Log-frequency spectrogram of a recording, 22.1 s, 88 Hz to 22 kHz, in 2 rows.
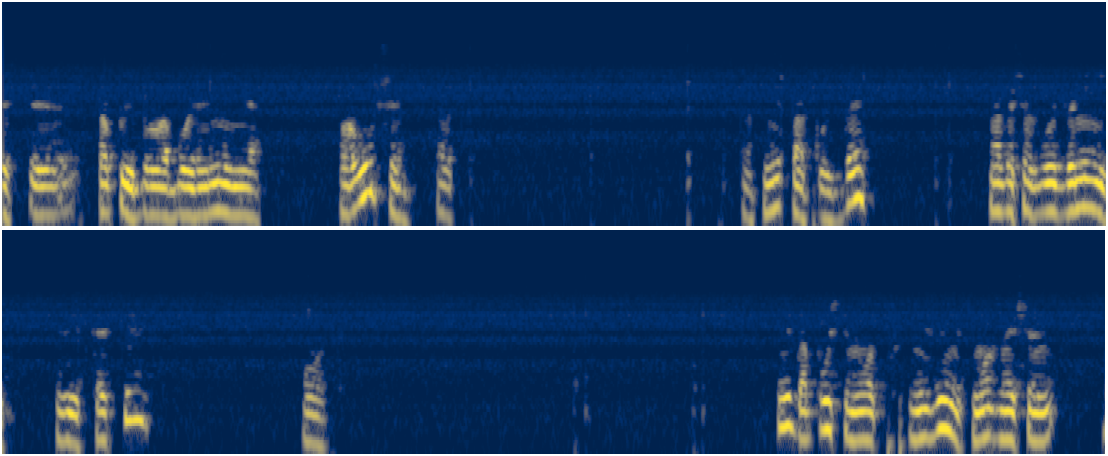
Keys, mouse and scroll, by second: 0.1-1.1 middle drag, 3.7-4.9 drag, 6.0 click, 7.2-8.0 middle drag, 8.2-8.6 middle drag, 9.3-10.0 drag, 10.3-11.1 middle drag, 12.0-14.2 drag, 18.0-18.6 drag, 20.0 r, 21.5 click.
